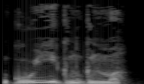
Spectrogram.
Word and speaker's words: гуигнгнм: Его можно было бы произнести как «гуигнгнм».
